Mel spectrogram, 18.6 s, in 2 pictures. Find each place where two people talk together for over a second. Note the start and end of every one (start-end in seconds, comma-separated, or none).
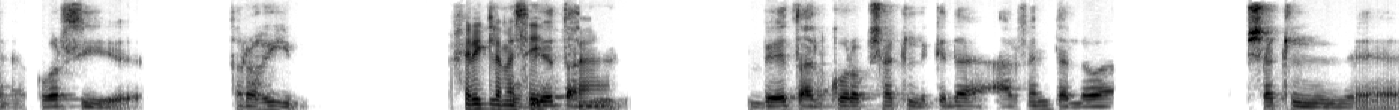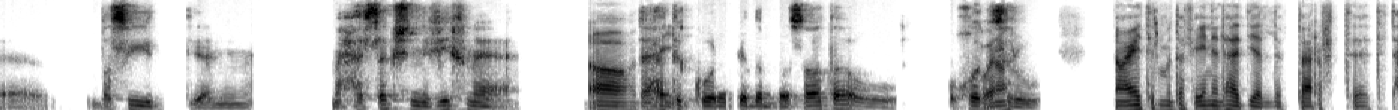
none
